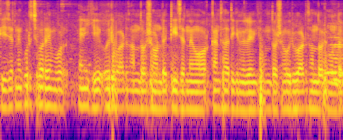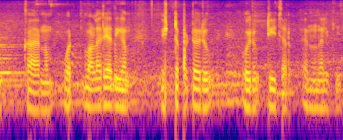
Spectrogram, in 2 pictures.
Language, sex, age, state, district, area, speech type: Malayalam, male, 18-30, Kerala, Idukki, rural, spontaneous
